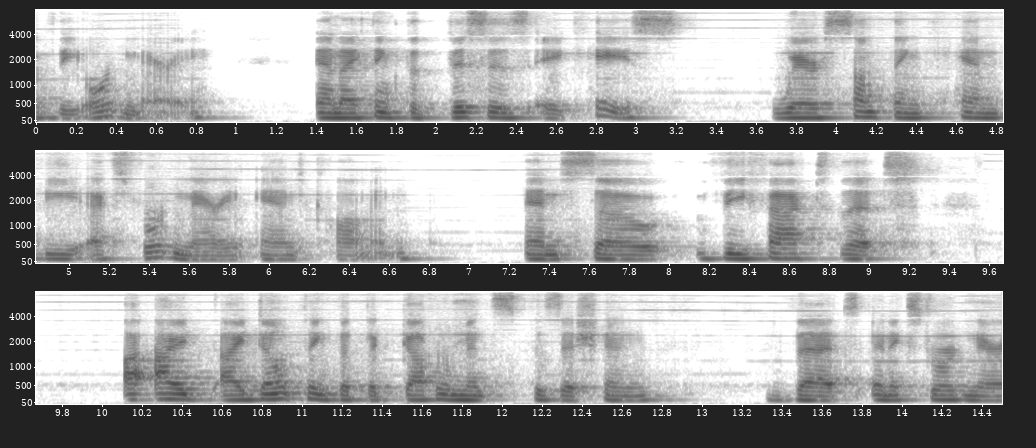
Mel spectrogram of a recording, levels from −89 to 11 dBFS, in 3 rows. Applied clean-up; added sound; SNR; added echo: neural separator model SepFormer DNS4.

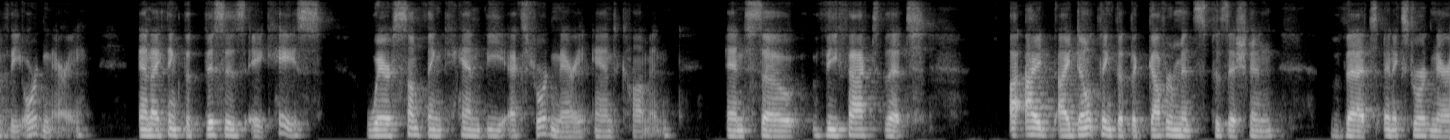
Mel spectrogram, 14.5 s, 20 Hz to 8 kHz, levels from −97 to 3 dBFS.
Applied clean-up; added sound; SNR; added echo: none; none; none; none.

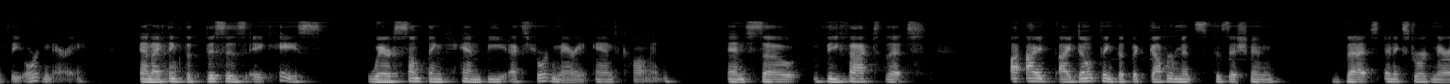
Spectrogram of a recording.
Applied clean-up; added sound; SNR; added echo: neural mask model DeepFilterNet 3.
